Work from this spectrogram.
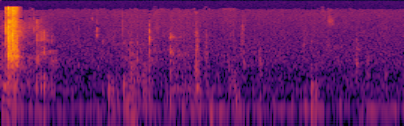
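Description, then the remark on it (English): Chewing and biting on a Ring Pop hard candy, with a sharp crunch at the start followed by irregular wet clicks and crackles, quiet, with no talking. “I hope you can hear me struggling Shopping. to eat this fucking ring pop right now.”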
